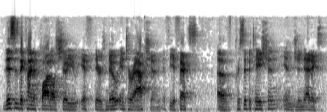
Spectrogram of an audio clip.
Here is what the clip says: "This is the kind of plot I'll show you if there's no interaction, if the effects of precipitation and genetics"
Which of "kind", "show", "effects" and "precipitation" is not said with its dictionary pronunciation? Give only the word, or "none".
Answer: none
